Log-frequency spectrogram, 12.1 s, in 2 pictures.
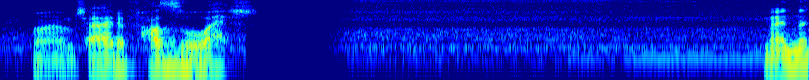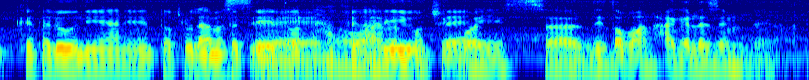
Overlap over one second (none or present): present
